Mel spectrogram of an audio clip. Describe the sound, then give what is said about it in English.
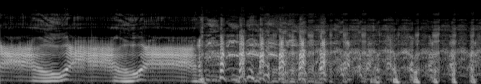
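A man's voice imitates Arnold Schwarzenegger's action-movie pain yell: two loud, strained cries that swoop up and down in pitch, followed by rapid, choppy voices talking over each other. “One is his pain yell, and every movie he has to do it.”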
